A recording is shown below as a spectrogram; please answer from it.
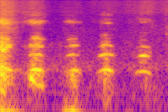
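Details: Female streamer imitating her own recurrent voice loss, which she says happens often and from which her voice has not fully recovered; acted, not real; finding: hoarse voice (voice loss), imitated.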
